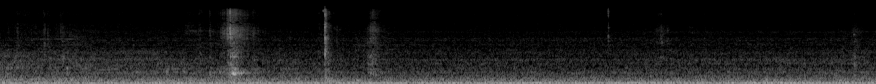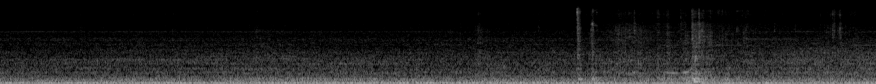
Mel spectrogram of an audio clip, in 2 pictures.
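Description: Car engine idling, a steady low rumble heard from inside the cabin, with a few short clicks and knocks, the loudest about two seconds in.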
